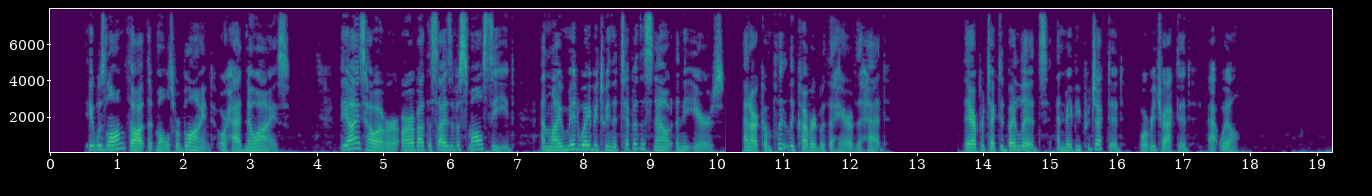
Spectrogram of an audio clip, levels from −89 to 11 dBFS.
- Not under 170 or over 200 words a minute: Yes, average, 180 wpm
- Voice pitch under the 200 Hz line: Yes, medium, 185 Hz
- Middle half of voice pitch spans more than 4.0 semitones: No, average, 3.4 semitones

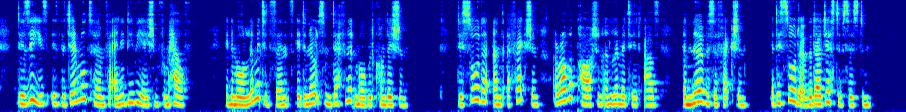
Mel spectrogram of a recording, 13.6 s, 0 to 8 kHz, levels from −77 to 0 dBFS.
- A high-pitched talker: Yes, high, 215 Hz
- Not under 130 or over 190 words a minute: Yes, average, 170 wpm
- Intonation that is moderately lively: Yes, average, 3.2 semitones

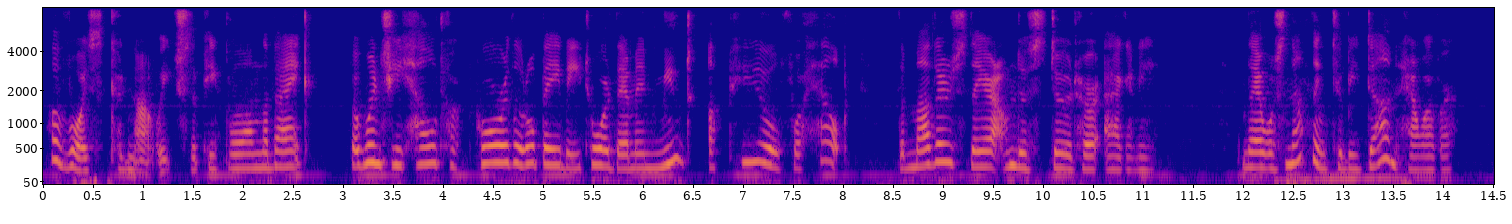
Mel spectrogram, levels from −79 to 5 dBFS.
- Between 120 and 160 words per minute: Yes, average, 155 wpm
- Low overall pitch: No, high, 225 Hz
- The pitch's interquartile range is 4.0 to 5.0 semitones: Yes, average, 4.7 semitones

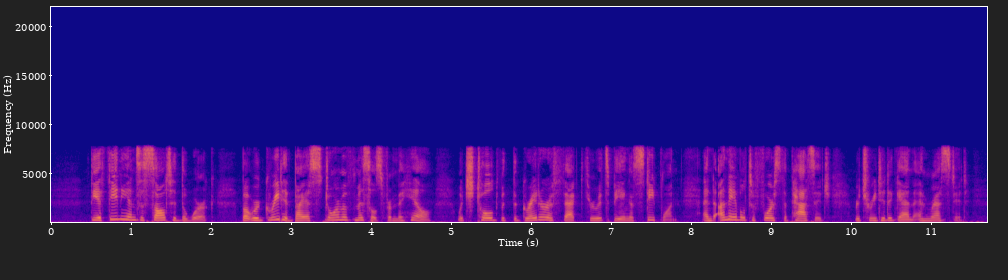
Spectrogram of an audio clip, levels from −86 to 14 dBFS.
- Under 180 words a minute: No, average, 195 wpm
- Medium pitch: No, high, 220 Hz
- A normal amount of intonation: Yes, average, 4.4 semitones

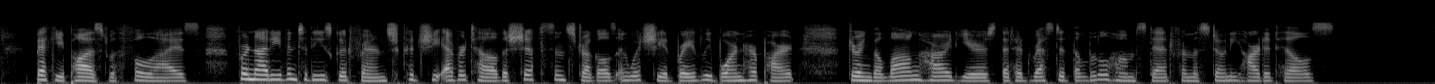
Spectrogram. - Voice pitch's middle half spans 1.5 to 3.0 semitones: Yes, average, 2.7 semitones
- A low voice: No, medium, 175 Hz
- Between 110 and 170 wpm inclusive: No, average, 185 wpm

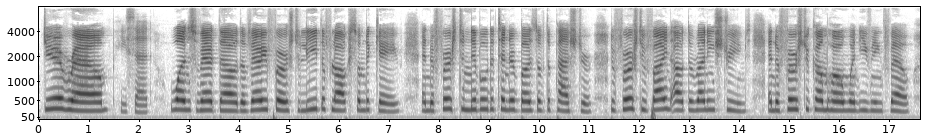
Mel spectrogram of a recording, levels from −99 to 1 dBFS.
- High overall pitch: Yes, high, 245 Hz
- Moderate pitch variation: No, narrow, 2.0 semitones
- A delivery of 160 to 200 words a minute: No, average, 150 wpm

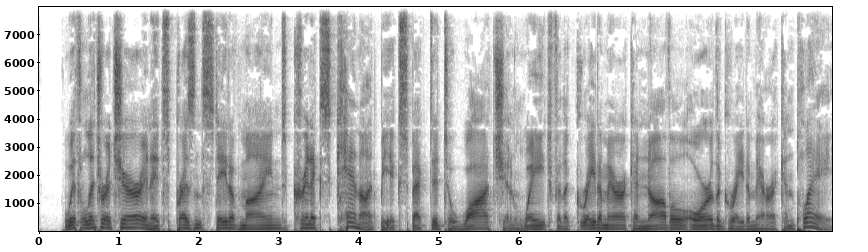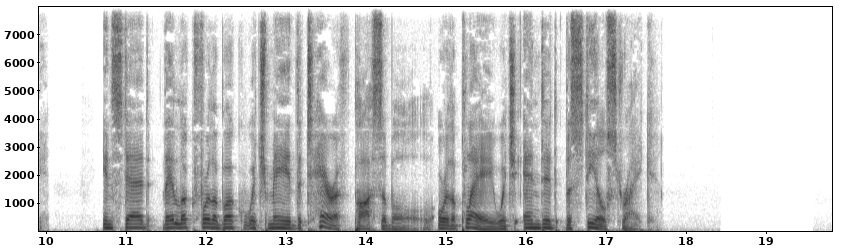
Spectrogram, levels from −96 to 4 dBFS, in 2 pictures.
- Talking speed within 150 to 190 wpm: No, slow, 135 wpm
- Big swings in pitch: No, average, 4.1 semitones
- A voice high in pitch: No, low, 110 Hz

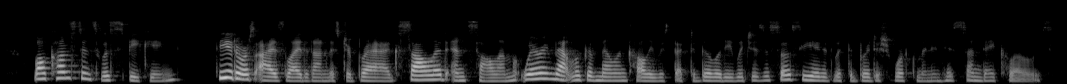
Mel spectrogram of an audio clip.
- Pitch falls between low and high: Yes, medium, 180 Hz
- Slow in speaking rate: No, average, 170 wpm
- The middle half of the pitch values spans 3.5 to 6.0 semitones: Yes, average, 4.3 semitones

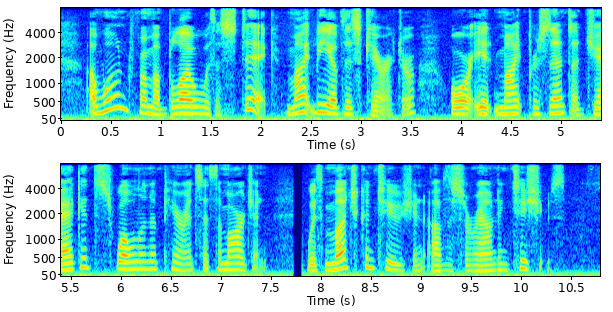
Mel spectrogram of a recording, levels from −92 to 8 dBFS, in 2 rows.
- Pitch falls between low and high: Yes, medium, 180 Hz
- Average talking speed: Yes, average, 170 wpm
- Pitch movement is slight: No, average, 3.3 semitones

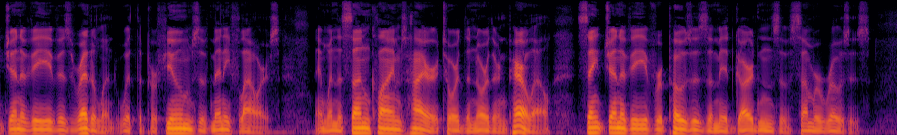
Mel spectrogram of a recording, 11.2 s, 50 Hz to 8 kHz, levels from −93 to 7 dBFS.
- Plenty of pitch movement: No, average, 4.6 semitones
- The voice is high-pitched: No, very low, 85 Hz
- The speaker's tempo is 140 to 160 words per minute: Yes, average, 145 wpm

